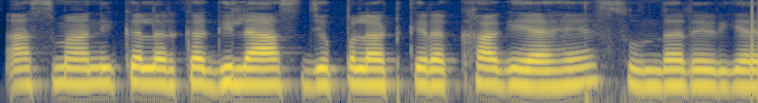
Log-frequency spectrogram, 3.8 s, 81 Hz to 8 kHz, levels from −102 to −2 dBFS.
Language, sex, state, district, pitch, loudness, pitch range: Hindi, female, Bihar, Patna, 190 Hz, -13 LUFS, 180-195 Hz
